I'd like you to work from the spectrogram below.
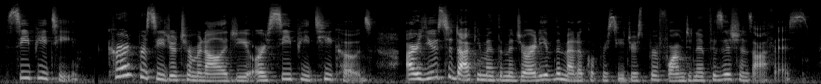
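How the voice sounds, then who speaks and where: A woman's voice: medium pitch, expressive. Woman narrating a scripted course lesson. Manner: measured, slows down to spell out acronyms.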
